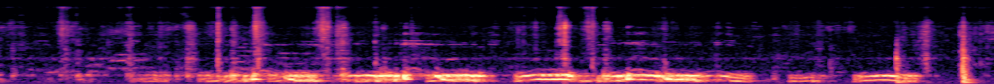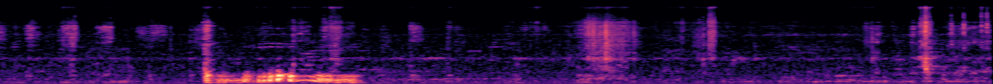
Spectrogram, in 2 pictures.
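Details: Domestic pigeon of the magpie breed, a male, coos in a small room: a long run of low, burbling rolled coos for about five seconds, a pause, then a shorter coo burst, with scattered clicks and faint tapping around.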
